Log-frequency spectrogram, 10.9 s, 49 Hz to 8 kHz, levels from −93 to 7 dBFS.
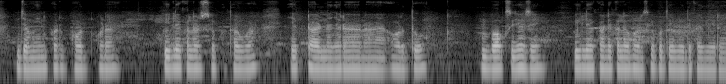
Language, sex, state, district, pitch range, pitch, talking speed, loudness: Hindi, male, Bihar, Sitamarhi, 125-130 Hz, 125 Hz, 155 wpm, -29 LUFS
